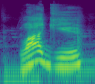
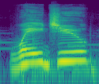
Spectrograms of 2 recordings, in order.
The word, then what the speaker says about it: wagyu: language, maguro, sake, hotate, weiju. Now I am pronouncing weiju purposefully this way because I have seen the menu before, and we're gonna get to why I'm pronouncing wagyu as weiju, nasu, and kani.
